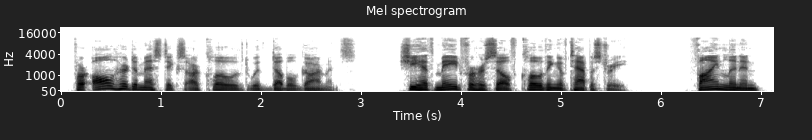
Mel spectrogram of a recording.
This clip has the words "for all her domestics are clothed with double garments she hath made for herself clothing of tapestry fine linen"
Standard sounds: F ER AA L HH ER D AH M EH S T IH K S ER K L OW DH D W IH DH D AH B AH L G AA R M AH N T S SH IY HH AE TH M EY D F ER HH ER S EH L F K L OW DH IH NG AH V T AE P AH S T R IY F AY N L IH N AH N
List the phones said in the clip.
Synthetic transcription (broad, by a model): F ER AA L HH ER D AH M EH S T IH K S ER K L OW DH D W IH DH D AH B L G AA R M AH N T S SH IY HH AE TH M EY D F ER HH ER S EH L F K L OW DH IH NG AH V T AE P AH S T R IY F AY N L IH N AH N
